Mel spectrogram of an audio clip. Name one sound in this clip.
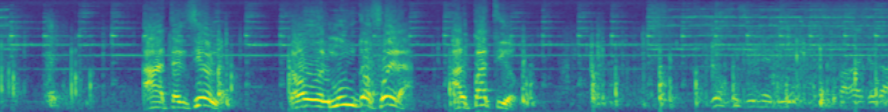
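Men talk.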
